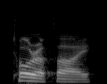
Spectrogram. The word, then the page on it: torrefy: American English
